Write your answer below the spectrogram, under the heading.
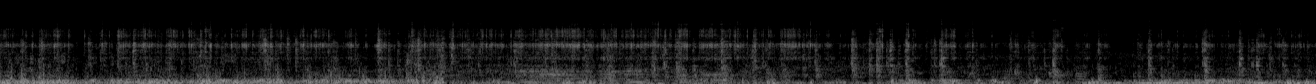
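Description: Metal pony cart rolling over rough dirt behind a miniature pony, its frame and shafts rattling and clicking, over a steady low rumble.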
